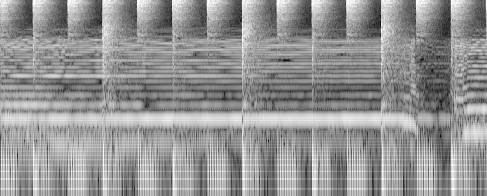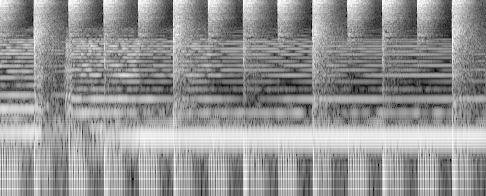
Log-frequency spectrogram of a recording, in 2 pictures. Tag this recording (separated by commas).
Music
